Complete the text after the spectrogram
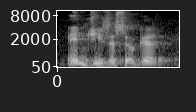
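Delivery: ordinary delivery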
